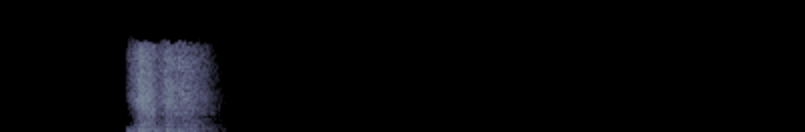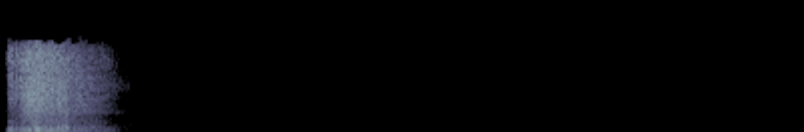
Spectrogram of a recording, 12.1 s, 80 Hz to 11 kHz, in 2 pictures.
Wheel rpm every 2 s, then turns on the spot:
0, 0, 0, 0, 0, 0.
none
